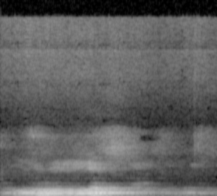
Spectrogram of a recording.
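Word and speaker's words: غرور: dalam bahasa Arab istilahnya huruf huruf gain kemudian huruf ro wau dan ro ini bacanya quurur dalam Quran ada gurur kalau huruf latinnya g h u r u r gurur gurur itu bahasa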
